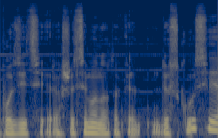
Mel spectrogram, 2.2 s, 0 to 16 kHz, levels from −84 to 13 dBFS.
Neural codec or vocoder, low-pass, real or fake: none; 14.4 kHz; real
